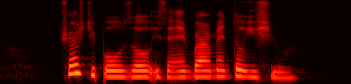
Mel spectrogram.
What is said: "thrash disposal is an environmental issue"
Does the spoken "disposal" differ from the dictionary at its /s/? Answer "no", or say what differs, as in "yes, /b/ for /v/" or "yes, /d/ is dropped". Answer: yes, /s/ is dropped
